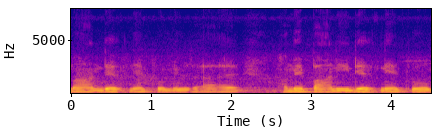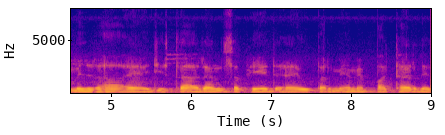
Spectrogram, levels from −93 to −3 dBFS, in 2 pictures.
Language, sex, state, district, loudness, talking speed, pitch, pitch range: Hindi, male, Odisha, Khordha, -18 LUFS, 140 wpm, 135 Hz, 130-135 Hz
